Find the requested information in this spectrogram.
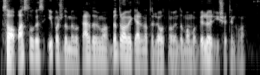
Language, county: Lithuanian, Vilnius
